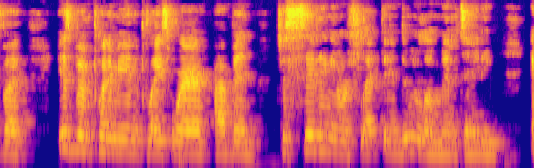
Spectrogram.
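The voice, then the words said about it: Sick, under-the-weather voice. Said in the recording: “I've been pretty under the weather today, as you probably can tell by my voice”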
